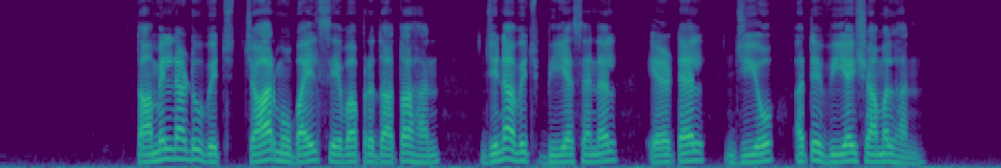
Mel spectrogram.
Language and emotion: Punjabi, neutral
